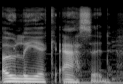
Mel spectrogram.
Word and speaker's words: oleic acid: A dead ant's body releases a compound called oleic acid, pronounced o-le-ic acid.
